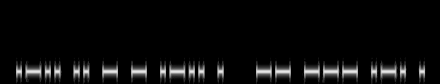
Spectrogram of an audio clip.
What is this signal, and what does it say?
Morse code, heard as a keyed tone, about 25 wpm, 600 Hz. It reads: LITTLE MORE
